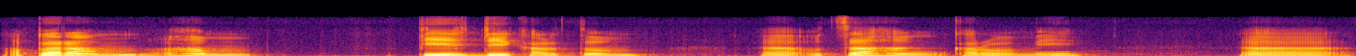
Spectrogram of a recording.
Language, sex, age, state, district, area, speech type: Sanskrit, male, 18-30, Karnataka, Mysore, rural, spontaneous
